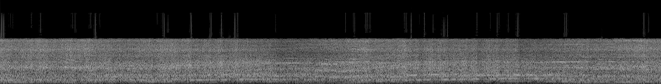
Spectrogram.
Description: Several cars making engine noises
